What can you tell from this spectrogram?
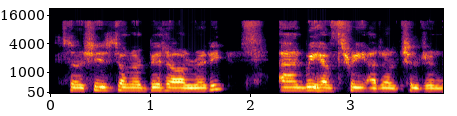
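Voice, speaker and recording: In a Cork accent, a man talks at a medium pitch. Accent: Irish, Cork. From Ireland, West Cork. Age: 60s. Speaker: author and traveler. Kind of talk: interview conversation. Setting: Zoom video call from home farm. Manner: hesitant, with fillers.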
